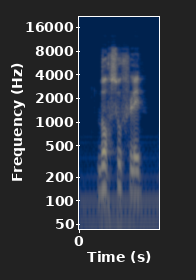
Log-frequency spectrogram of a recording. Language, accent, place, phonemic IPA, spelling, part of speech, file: French, France, Lyon, /buʁ.su.fle/, boursouffler, verb, LL-Q150 (fra)-boursouffler.wav
- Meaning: post-1990 spelling of boursoufler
